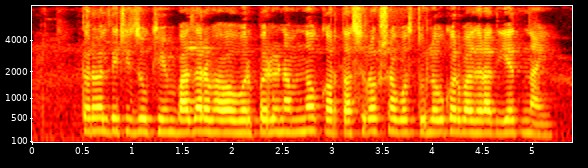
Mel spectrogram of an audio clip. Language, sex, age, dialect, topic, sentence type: Marathi, female, 18-24, Southern Konkan, banking, statement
